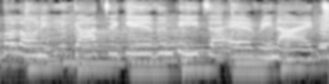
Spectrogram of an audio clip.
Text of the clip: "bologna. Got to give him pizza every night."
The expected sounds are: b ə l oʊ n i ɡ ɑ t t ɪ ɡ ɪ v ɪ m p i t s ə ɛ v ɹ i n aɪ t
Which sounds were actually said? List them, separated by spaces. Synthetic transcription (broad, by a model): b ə l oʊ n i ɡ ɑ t t ɪ ɡ ɪ v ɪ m p i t ə ɛ v ɹ i n aɪ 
